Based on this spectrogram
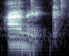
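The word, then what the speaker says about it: Alnwick: up three points on my license for speeding anak which is spelt a n WIC k and WIC apparently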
